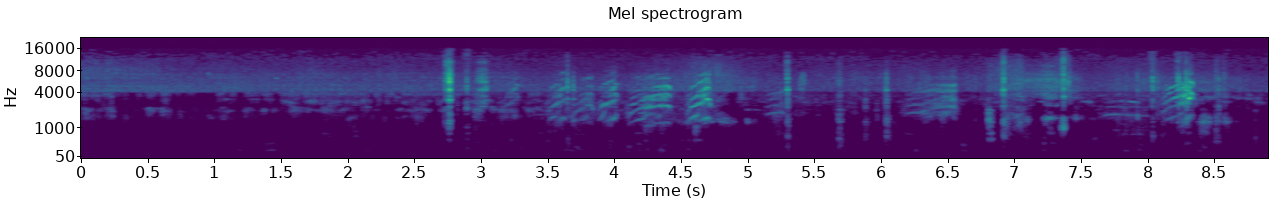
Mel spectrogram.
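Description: Birds calling in a quick chattering run of sharp, downward-sweeping notes, starting about a third of the way in, over a faint steady high insect hiss.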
